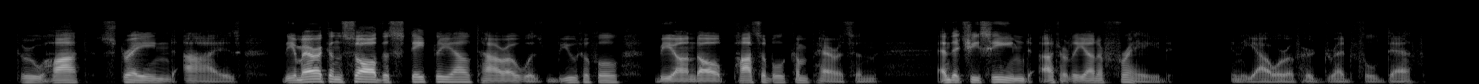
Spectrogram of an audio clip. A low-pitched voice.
Yes: very low, 90 Hz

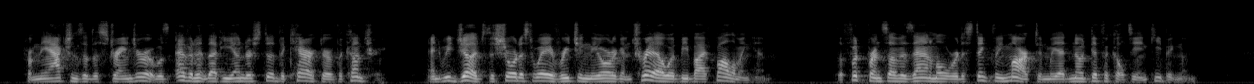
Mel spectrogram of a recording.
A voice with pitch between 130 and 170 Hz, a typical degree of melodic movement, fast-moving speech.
Yes: medium, 140 Hz; average, 3.5 semitones; fast, 230 wpm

